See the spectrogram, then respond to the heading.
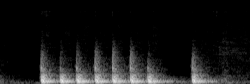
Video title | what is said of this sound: Episode 18: Bells Will Be Ringing, But The Cab Won’t! | you can hear that ringing is gone it takes that out it gets rid of the vibration of the metal gets rid of the ringing obviously you still hear the knocking but it's more of a dull thud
